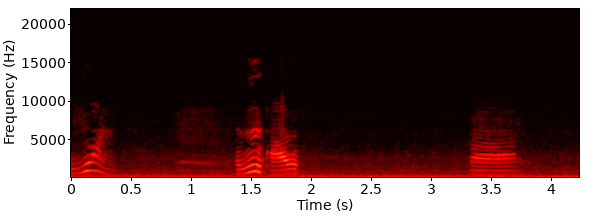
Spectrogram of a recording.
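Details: Talking green parrot said to speak Urdu, uttering short arched, nasal, meow-like calls: one at the start, a quick pair midway, and a longer one near the end, over steady low background hum.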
